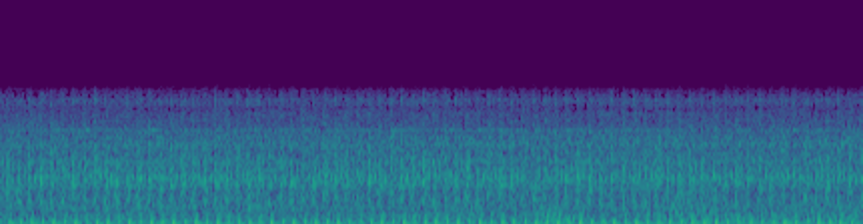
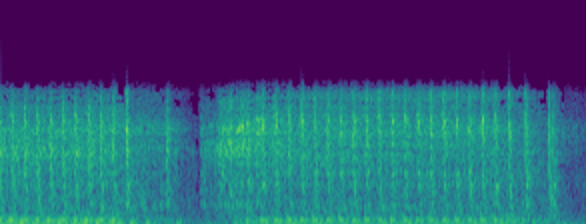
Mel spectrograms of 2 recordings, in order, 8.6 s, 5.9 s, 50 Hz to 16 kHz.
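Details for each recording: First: Bajaj Pulsar 135 (S135) motorcycle with a total no-start or lost-ignition problem, now started and idling. Small single putters at an even, steady beat with no stumbles or dropouts: a healthy idle. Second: Bajaj Pulsar 135 with lost ignition, no spark; fuel checked fine. The starter whirs with steady cranking pulses at about four a second, pauses, then cranks again but never catches. Cranks, no start.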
